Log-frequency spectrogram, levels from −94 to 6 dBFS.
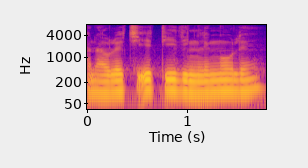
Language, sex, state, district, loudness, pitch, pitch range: Wancho, male, Arunachal Pradesh, Longding, -14 LUFS, 115 Hz, 110-120 Hz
